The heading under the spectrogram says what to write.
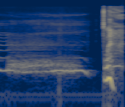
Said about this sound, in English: Hearing some little baby coos might, I don't know. Baby coos? Baby coos or screams or whatever.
